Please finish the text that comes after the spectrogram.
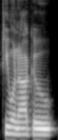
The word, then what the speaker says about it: Tiwanaku: national state of bolivia pronounced in spanish tiwanaku comes out as tiahuanaco or tiahuanaco so that is the spanish equivalent of tiwanaku so just as if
